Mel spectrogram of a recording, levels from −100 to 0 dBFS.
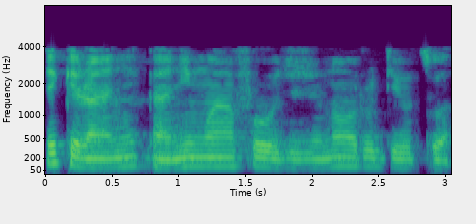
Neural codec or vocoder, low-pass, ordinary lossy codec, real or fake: none; 7.2 kHz; AAC, 16 kbps; real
